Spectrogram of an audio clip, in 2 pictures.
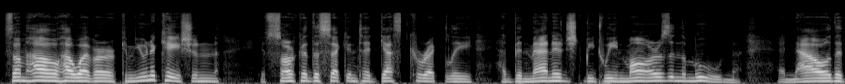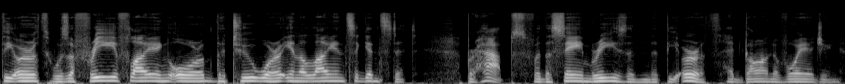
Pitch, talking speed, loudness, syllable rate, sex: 140 Hz, 165 wpm, -19 LUFS, 4.6 syllables/s, male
